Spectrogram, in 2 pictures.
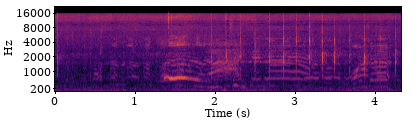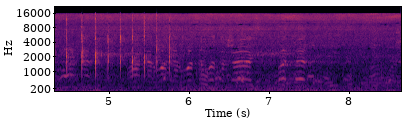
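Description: Men's voices calling out and chatting across an open training pitch, with one loud call about a second and a half in. A quick run of sharp clicks comes midway, over a steady low rumble.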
